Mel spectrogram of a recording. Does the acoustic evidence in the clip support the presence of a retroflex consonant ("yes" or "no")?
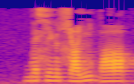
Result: yes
